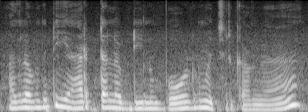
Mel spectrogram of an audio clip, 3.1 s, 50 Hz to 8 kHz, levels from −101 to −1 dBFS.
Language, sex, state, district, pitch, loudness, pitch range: Tamil, male, Tamil Nadu, Kanyakumari, 160 Hz, -15 LUFS, 145-175 Hz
